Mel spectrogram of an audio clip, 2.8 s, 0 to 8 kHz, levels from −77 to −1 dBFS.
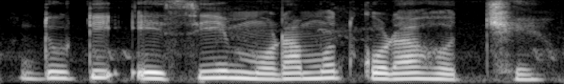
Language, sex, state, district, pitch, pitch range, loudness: Bengali, female, West Bengal, Alipurduar, 210 Hz, 195-225 Hz, -14 LUFS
